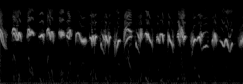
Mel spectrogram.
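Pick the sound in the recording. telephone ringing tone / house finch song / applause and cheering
house finch song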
